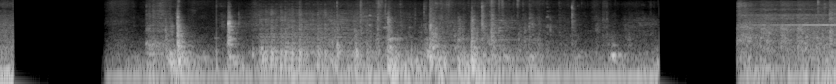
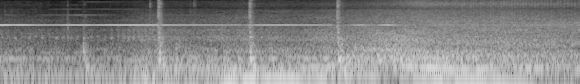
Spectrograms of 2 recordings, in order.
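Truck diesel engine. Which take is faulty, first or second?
first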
